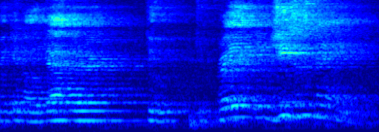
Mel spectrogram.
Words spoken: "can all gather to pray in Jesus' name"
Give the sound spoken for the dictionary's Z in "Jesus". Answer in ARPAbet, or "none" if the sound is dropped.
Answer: Z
